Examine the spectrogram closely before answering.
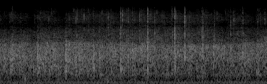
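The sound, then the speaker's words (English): A church audience claps during a morning service, giving a hand in praise of God; the applause is a moderate, continuous patter of many hands with a few sharper claps standing out. “Let's give God a hand this morning.”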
